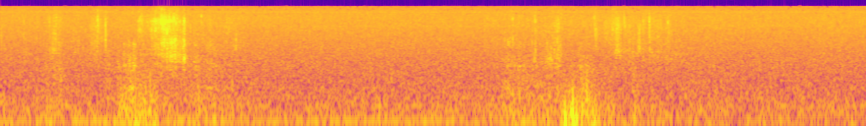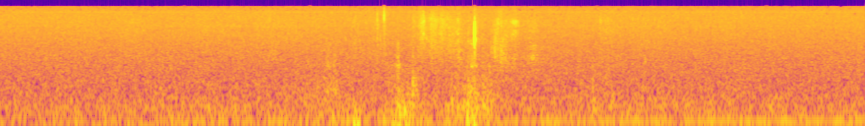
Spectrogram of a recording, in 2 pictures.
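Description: Steady low hiss of room tone, broken three times by brief faint rustles of gloved hands handling a paint-covered sheet: about two seconds in, about eight seconds in with a soft knock, and again around seventeen seconds in.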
